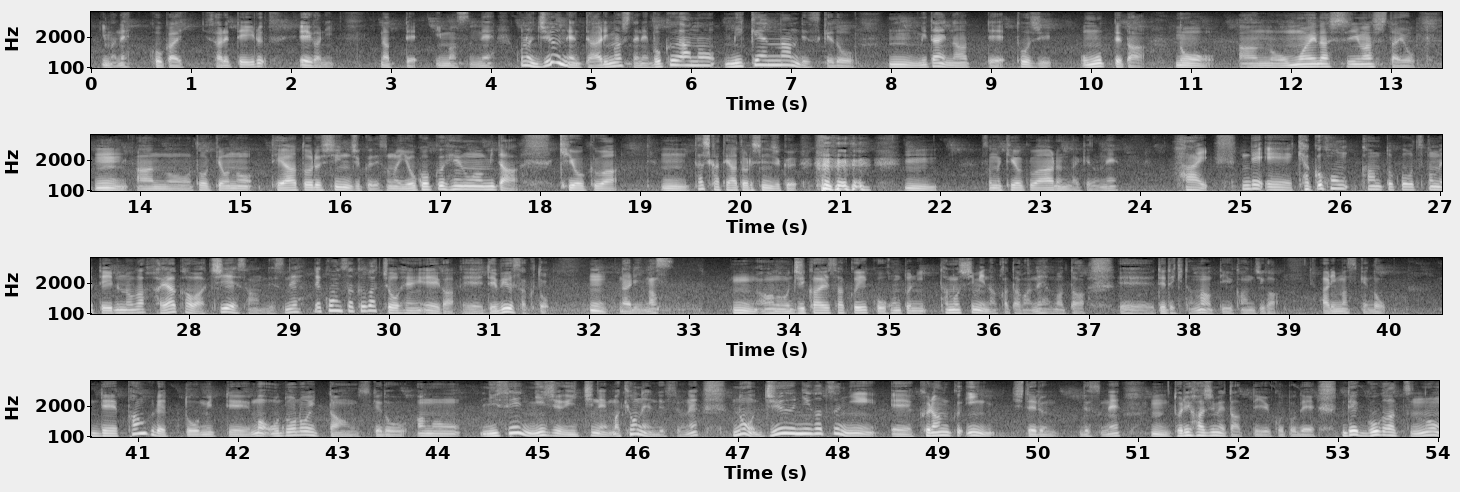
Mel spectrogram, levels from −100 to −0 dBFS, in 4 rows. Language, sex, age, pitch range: Japanese, male, 20-39, 95-140 Hz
